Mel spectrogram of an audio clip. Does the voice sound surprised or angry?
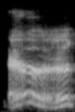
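angry. It sounds angry and stern.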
